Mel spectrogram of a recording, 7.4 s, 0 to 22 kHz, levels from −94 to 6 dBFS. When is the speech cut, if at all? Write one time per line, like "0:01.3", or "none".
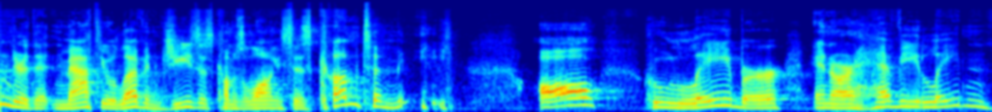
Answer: none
